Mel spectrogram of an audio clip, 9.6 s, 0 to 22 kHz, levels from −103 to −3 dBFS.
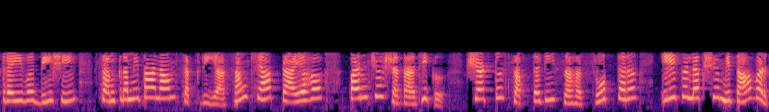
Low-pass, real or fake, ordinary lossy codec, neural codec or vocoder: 3.6 kHz; real; none; none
